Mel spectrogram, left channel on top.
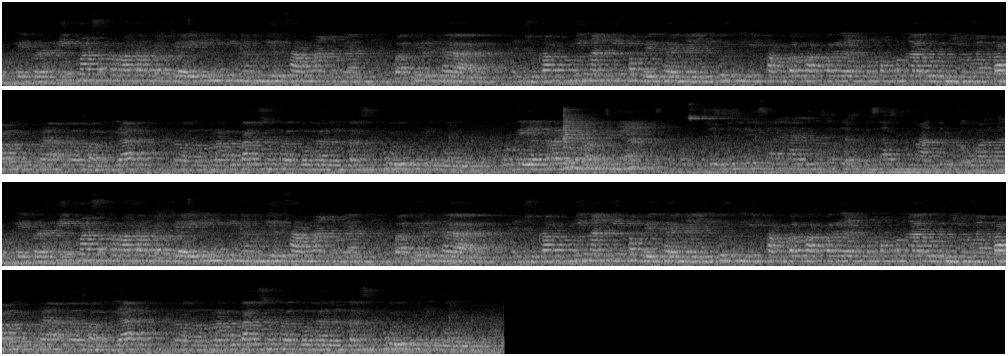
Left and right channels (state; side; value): drops out; right; at 15.1 s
